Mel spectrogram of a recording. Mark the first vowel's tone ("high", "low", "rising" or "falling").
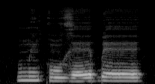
high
